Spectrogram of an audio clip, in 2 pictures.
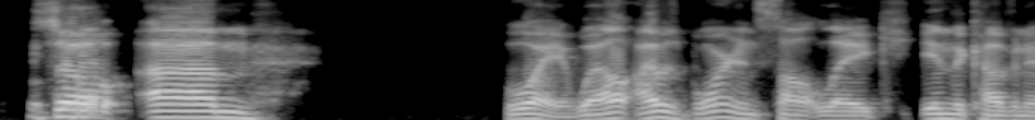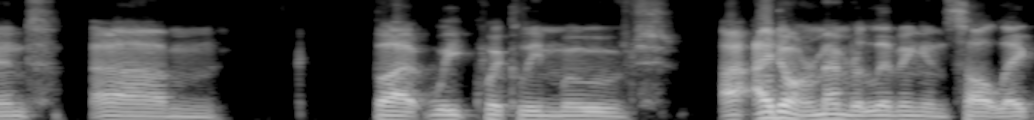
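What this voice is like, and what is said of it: Slightly raspy voice. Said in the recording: “my voice is a little raspy. I'm getting over a bug or something.”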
